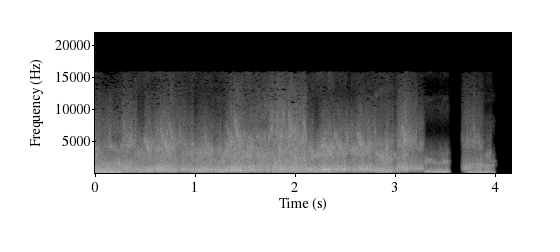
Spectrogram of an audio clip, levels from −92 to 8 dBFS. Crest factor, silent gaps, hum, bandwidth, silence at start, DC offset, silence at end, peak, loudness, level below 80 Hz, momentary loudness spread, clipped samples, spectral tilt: 16 dB; 3.58-3.66 s; none; 16 kHz; 0 s; under 0.1%; 0.15 s; -10 dBFS; -25 LUFS; -64 dBFS; 7 LU; under 0.1%; -2.5 dB/octave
